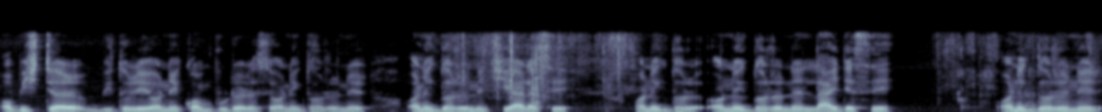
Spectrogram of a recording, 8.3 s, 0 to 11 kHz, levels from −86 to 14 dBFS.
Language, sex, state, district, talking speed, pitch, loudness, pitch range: Bengali, male, West Bengal, Jalpaiguri, 145 wpm, 120 Hz, -18 LUFS, 115-125 Hz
